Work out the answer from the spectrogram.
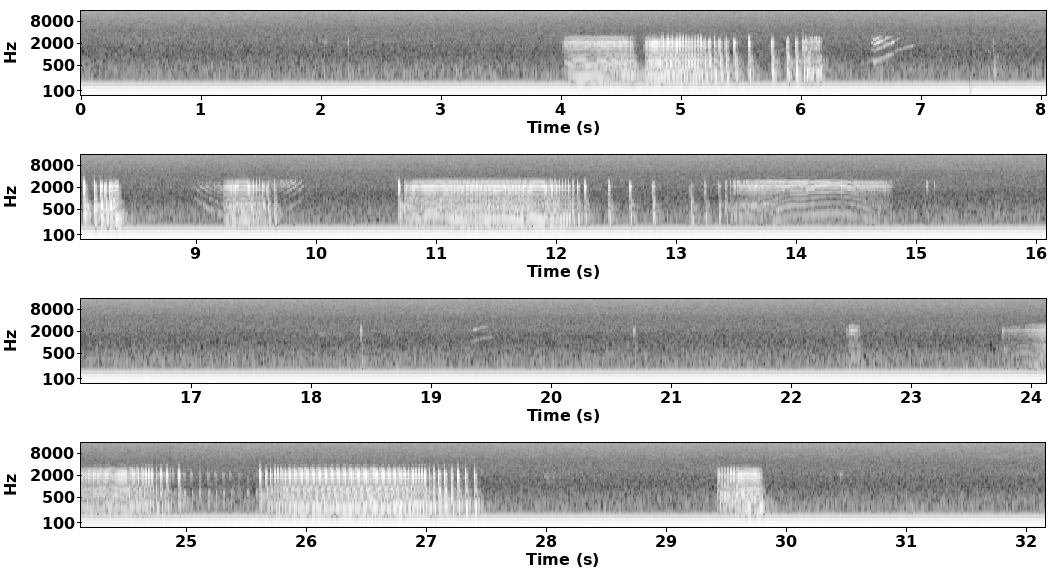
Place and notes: In the Eucalyptus stand
Eucalyptus trees rub together in the wind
